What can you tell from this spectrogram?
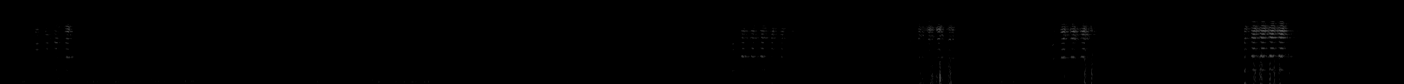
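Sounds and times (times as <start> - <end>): goat bleating: 0.3 - 0.9, 7.3 - 8.0, 9.1 - 9.7, 10.5 - 11.1, 12.4 - 13.0.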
